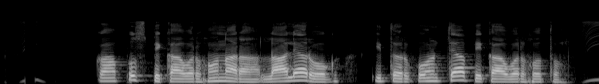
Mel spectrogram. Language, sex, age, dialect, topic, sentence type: Marathi, male, 18-24, Standard Marathi, agriculture, question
